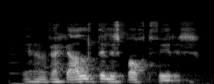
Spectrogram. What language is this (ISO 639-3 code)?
isl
